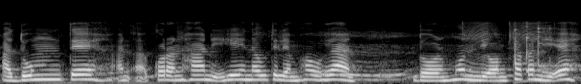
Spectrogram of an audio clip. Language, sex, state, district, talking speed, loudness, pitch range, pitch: Mizo, female, Mizoram, Aizawl, 195 wpm, -12 LUFS, 185-225 Hz, 210 Hz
